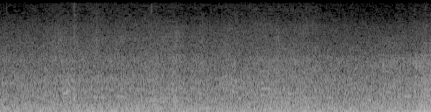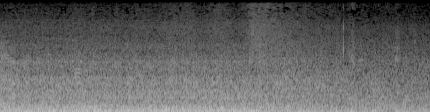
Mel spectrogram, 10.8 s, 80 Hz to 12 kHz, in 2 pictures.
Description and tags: Bangkok Saphan Taksin Boat 1
engine, field-recording, river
